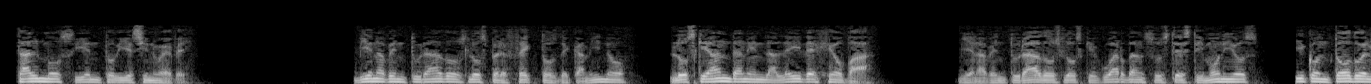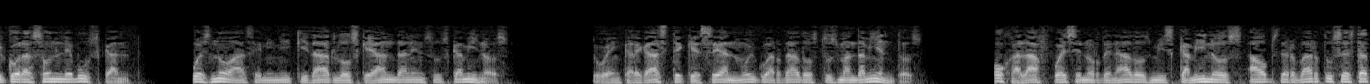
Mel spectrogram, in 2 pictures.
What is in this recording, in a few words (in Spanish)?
salmos spanish; 119; aleph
